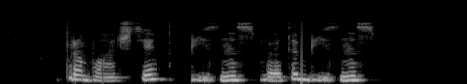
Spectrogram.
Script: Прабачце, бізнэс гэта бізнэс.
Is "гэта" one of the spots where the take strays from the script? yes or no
no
